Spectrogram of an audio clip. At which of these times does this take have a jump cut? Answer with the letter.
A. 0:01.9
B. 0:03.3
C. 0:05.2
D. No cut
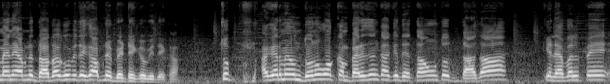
D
